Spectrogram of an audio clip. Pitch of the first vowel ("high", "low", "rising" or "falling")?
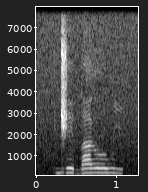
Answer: falling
